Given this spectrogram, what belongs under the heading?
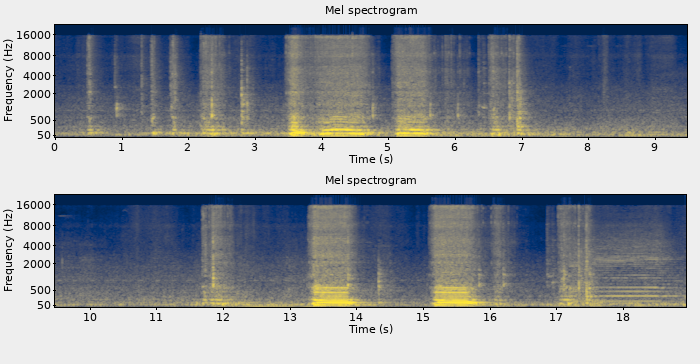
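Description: Sewing machine stitching a shirt in several bursts of loud, rapid mechanical whirring, separated by quieter pauses with faint handling noises.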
